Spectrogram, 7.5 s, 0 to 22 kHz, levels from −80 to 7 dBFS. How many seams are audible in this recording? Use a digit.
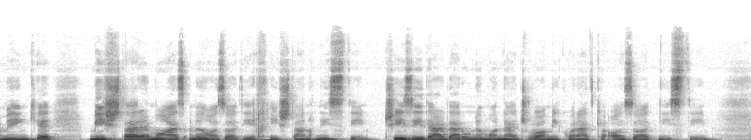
3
